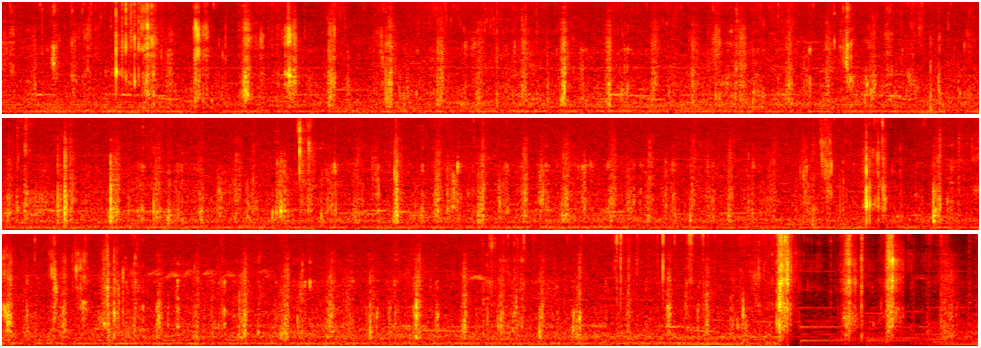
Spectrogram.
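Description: Close-miked chewing of a mouthful of sambal rice with raw lettuce and shrimp, with a constant run of crisp crunches and wet clicks. Near the end come a few louder, sharp crunches as a crisp white kerupuk cracker is bitten.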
